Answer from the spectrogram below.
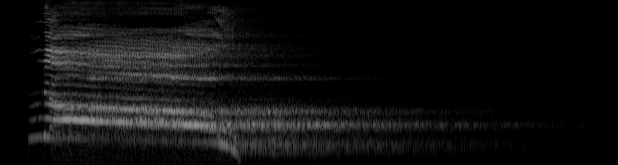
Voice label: "No" Shouted, The word 'No' shouted in male voice with reverb.; Yelling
